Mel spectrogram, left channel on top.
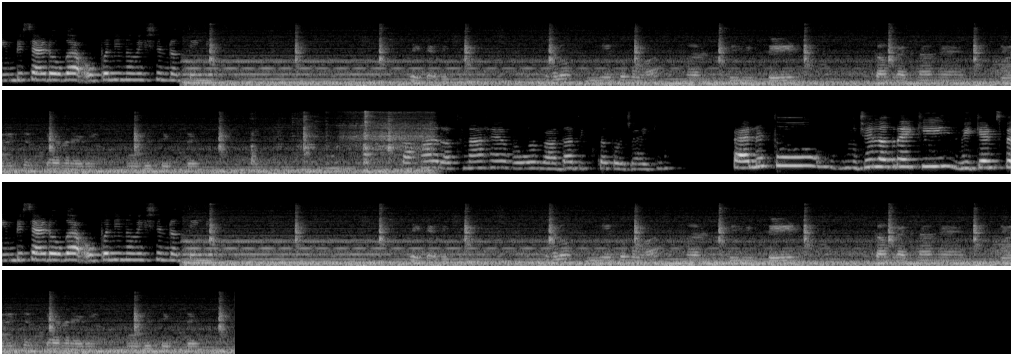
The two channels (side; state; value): right; drops out; at 12.5 s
